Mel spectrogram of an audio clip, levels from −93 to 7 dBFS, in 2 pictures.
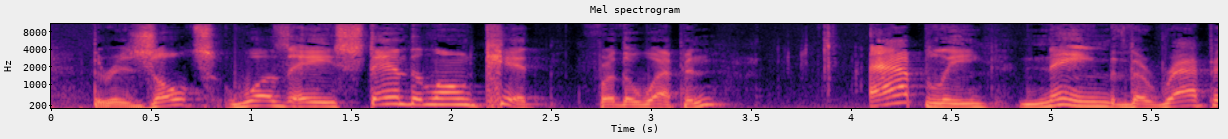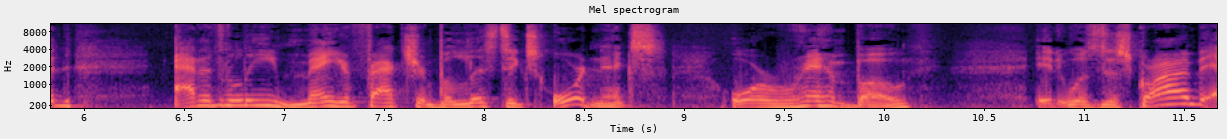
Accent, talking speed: American, 115 wpm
